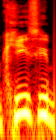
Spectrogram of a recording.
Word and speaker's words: KSI: Um, no, the other guy, Kesey. – I think it's it's it's it's uh, KSI. That's how you say his name.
